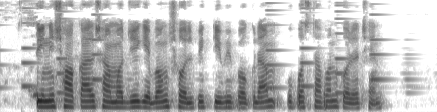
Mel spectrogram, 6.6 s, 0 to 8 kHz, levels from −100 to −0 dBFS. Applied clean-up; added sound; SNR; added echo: none; Ringtone; 19 dB; none.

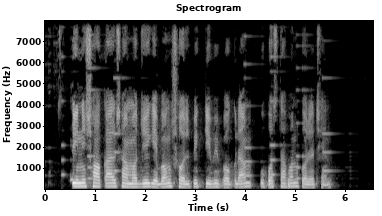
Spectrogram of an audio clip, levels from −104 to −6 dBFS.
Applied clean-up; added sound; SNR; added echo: neural mask model RNNoise.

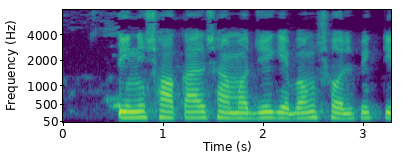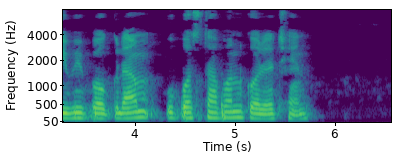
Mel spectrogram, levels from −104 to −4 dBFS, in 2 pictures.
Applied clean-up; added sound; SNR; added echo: none; none; none; none.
